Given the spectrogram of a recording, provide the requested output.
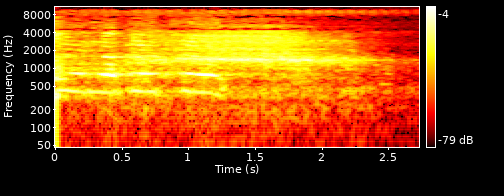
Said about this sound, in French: Voilà, après il y a les cris, les gens qui se, qui s'affolent, etc.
